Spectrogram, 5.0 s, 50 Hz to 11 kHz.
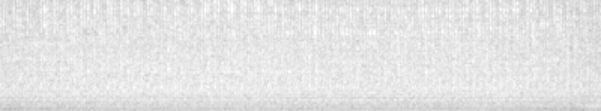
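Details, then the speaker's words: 1948 Willys Jeep CJ2A four-cylinder, warm after a short test drive, idle lowered from too high: steady even low idle, earlier rocker knock and ticking gone, oil pressure about 40 psi; purring, normal idle. "The idle was really set high, so I've got the idle down now, and it is just purring like a kitten."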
